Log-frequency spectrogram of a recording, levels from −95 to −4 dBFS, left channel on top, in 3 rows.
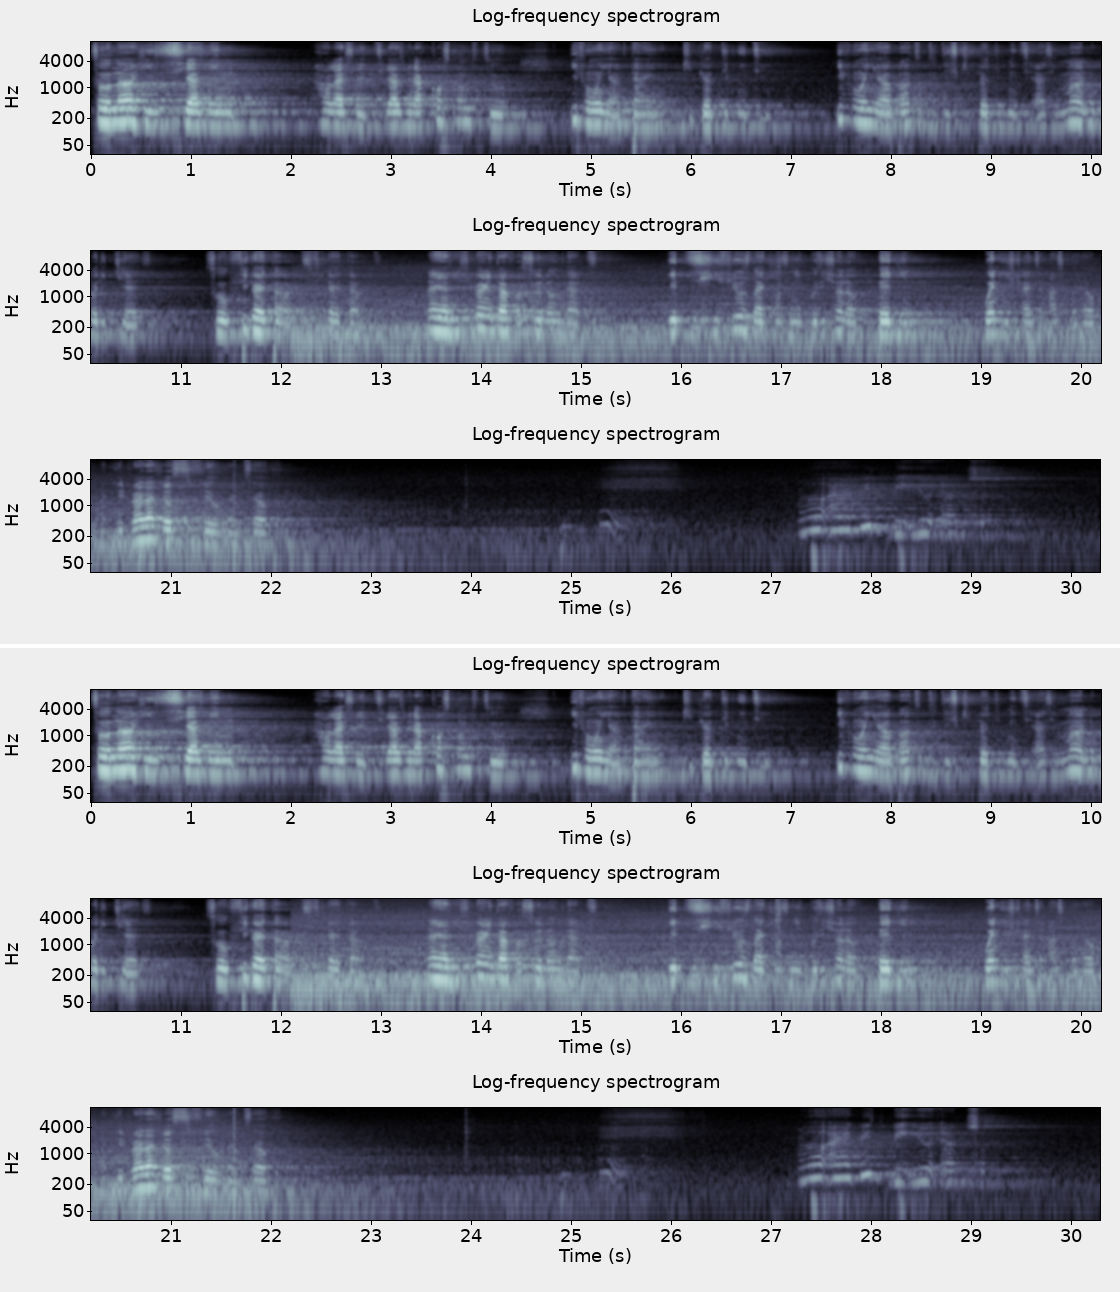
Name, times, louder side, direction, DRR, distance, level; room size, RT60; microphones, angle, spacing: voice 1, 0.0-1.5 2.2-4.2 4.8-6.8 7.5-10.6 11.3-12.8 13.5-15.0 15.9-18.3 19.0-22.0, equal, 5° right, 6 dB, 1.0 m, -32 dB
Mechanical fan, 12.1-25.4, right 4 dB, 55° right, 0.6 m, -43 dB
voice 2, 27.3-29.1, right 2 dB, 90° right, 3 dB, 2.1 m, -44 dB
25.5 x 18.0 x 9.7 m, 2.6 s
head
